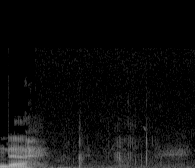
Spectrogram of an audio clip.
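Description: A man's drawn-out word at the start, then a few faint, sharp clicks and scuffs over quiet outdoor air, about one second in and again near the end.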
